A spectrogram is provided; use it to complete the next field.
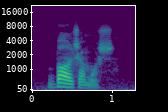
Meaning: balmy
- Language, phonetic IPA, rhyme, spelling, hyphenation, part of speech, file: Hungarian, [ˈbɒlʒɒmoʃ], -oʃ, balzsamos, bal‧zsa‧mos, adjective, Hu-balzsamos.ogg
